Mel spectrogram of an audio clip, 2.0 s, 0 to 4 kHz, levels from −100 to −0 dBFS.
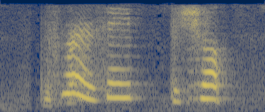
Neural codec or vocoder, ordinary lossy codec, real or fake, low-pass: codec, 16 kHz, 0.5 kbps, FunCodec, trained on Chinese and English, 25 frames a second; AAC, 16 kbps; fake; 3.6 kHz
